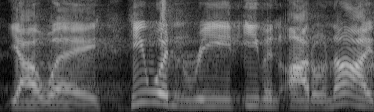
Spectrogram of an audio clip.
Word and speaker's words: Yahweh: YHWH. Yahweh, we pronounce it. But they never pronounced it.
